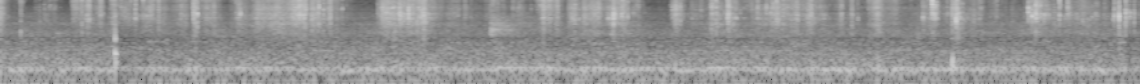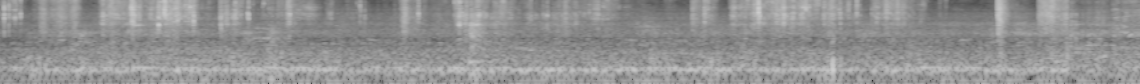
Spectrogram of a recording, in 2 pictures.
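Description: Dry onion skins rustle and crackle under a hand.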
